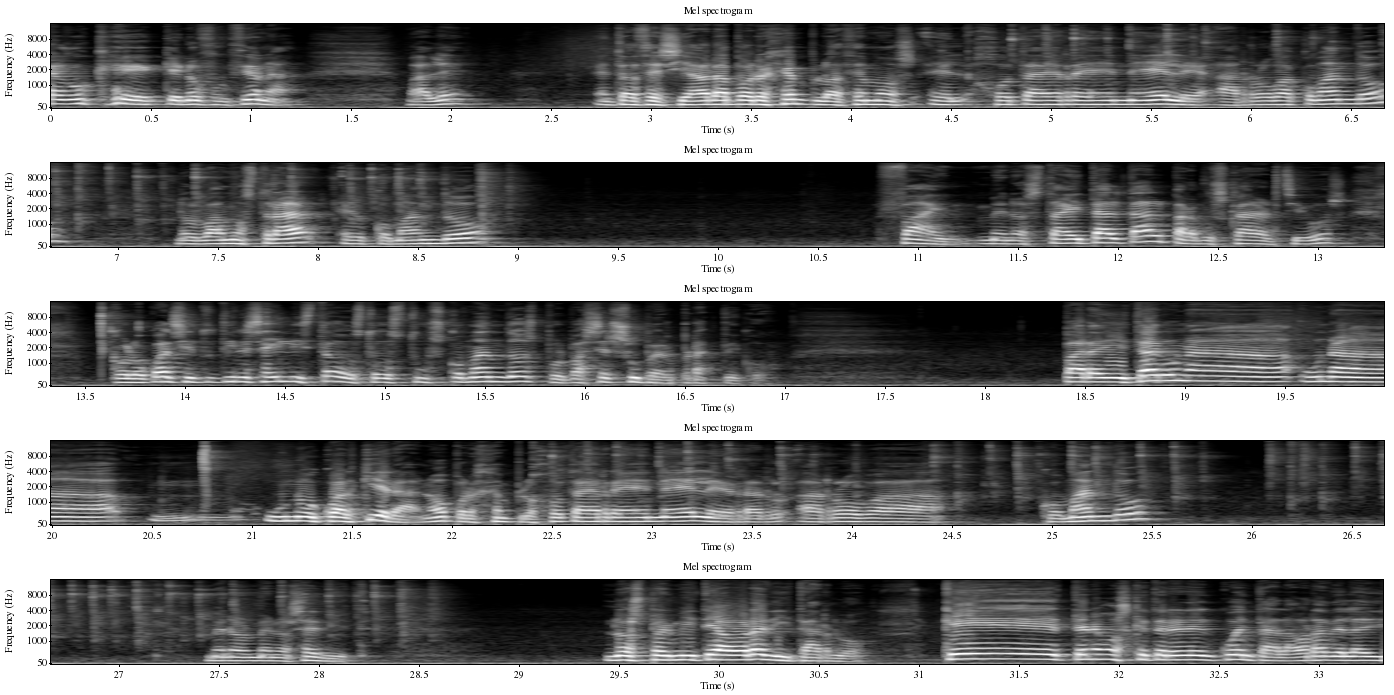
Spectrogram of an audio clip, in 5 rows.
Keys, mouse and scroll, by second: 4.5-8.9 typing, 17.8-19.1 scroll down 1, 19.1-22.4 scroll down 1, 22.2-28.7 typing.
